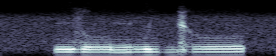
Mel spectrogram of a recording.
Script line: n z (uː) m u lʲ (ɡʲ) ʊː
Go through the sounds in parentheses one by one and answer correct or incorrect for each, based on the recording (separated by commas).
incorrect, correct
